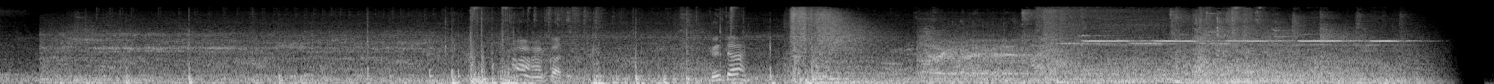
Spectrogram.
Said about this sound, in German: Wir sind also jetzt an der U-Bahn-Station Innsbrucker Ring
